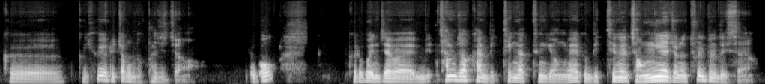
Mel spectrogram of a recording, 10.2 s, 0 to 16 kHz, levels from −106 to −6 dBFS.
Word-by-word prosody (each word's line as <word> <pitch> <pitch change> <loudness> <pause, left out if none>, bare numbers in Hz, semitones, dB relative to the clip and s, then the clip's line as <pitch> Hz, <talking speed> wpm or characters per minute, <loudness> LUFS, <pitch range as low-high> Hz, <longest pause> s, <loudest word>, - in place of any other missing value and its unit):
그 75 -4 -6 0.2
그 - - -13
효율이 130 -4 -2
조금 95 -6 -3
높아지죠. 75 -6 -13 0.9
그리고 - - 0 1.0
그리고 95 +2 -1
인제 90 0 +1
왜 80 -3 +1
미 80 +2 -5
참석한 125 -2 +2
미팅 105 -2 -5
같은 95 -3 -3
경우에 80 +6 -3
그 100 - -6
미팅을 110 +8 -1
정리해 110 +8 +7
주는 95 -3 -2
툴들도 115 - -1
있어요. - - -12
95 Hz, 270 characters per minute, -23 LUFS, 80-110 Hz, 1.0 s, 정리해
